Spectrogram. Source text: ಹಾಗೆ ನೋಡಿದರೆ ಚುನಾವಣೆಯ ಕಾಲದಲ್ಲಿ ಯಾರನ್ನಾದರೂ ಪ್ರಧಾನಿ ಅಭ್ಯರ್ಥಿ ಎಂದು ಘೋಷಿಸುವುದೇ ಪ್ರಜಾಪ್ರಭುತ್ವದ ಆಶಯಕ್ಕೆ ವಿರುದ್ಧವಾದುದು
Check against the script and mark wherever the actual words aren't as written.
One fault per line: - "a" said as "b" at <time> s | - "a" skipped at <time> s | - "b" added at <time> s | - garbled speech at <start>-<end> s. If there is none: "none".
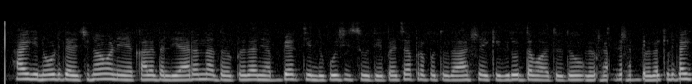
- garbled speech at 5.8-6.9 s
